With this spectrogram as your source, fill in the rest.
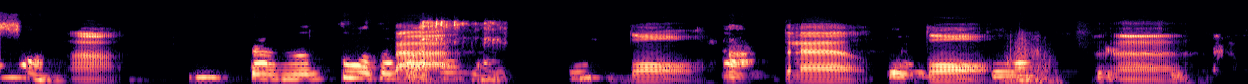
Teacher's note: Makhraj ta dan to, ingat di ujung lidah berjumpa dengan tempat tumbuhnya gigi kacip atas. Ta, to, dia makhraj dia sama, tapi sifat dia berbeza.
